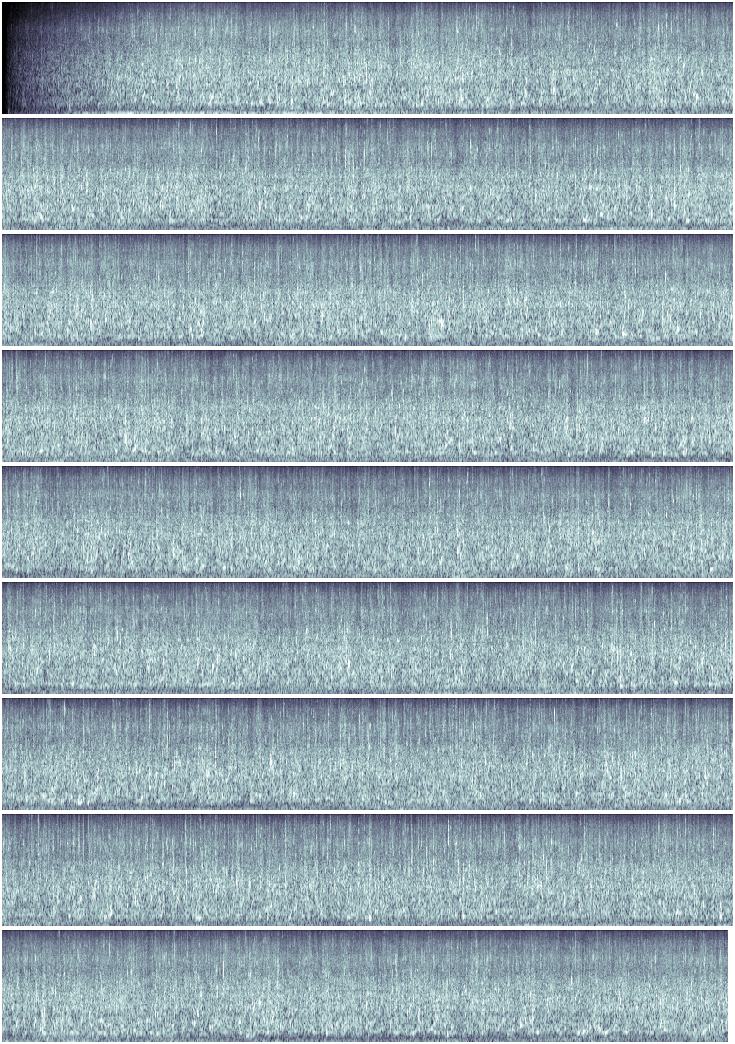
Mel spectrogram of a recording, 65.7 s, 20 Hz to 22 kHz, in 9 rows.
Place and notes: Liukuaicuo, 淡水區, New Taipei City - Stream sound
Aircraft flying through, Sound of the waves
Zoom H6 XY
